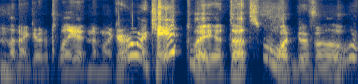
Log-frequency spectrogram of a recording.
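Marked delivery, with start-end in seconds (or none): 1.2-3.6 zany, crazy put-on voice, drawn out, swooping high. Retelling own reaction when a game won't run: crazy put-on voice. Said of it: "I don't know what my crazy voices I'm doing".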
